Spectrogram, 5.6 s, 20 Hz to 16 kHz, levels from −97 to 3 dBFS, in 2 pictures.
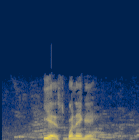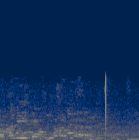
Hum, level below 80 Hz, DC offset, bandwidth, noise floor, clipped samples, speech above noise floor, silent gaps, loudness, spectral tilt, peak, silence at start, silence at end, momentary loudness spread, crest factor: none; -60 dBFS; under 0.1%; 7.6 kHz; -57 dBFS; under 0.1%; 43 dB; none; -16 LUFS; -6.5 dB/octave; 0 dBFS; 0.4 s; 2.3 s; 27 LU; 20 dB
